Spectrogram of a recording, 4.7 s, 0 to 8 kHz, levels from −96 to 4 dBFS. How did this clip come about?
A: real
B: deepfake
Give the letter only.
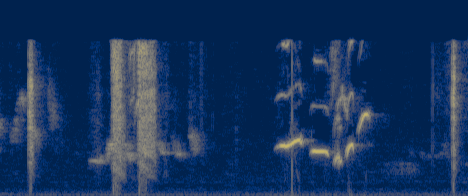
A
